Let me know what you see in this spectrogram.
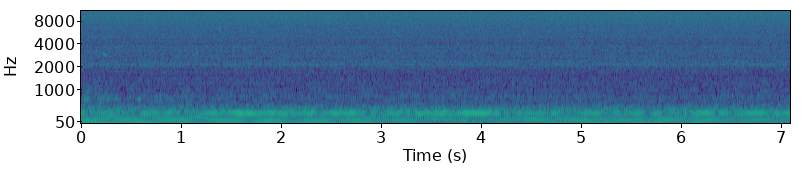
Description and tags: Refrigerator Fridge
I put my microphone into my Fridge.
appliance, cold, freezer, fridge, refrigerator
